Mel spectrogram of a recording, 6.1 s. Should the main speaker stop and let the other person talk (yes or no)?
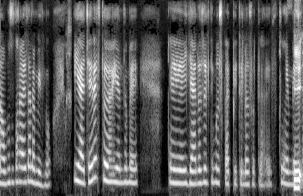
yes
